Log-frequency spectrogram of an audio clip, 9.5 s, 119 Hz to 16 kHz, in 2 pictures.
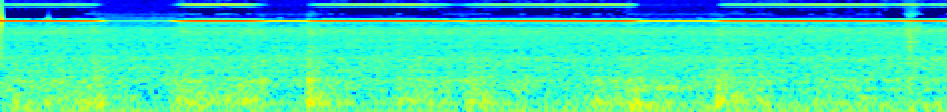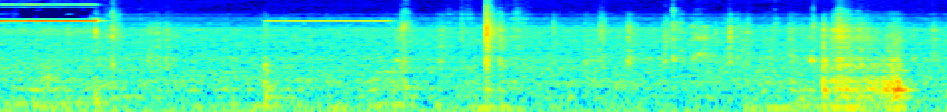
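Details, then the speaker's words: Late-1970s/early-80s solid-state AM transistor radio with no AM reception, test signal injected at the volume potentiometer: clean high steady tone bursts about one per second through the speaker, then stop; audio amplifier stage working normally. "There. It has sound. It means it is working."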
